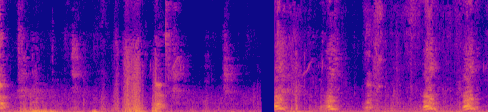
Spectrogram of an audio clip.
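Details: Dogs barking at a shelter where a volunteer spends Sundays; low thumps and handling noise come first, then after a brief break a run of clear, yappy barks repeats roughly every half second.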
